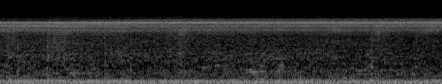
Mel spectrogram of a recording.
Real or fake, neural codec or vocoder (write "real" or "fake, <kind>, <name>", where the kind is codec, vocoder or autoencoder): real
